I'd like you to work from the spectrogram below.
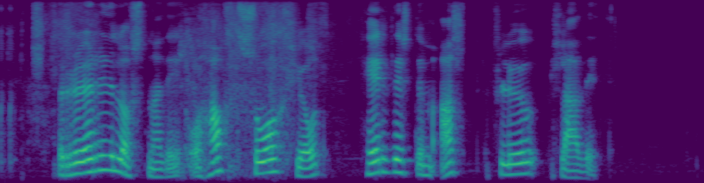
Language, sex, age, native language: Icelandic, female, 60-69, Icelandic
